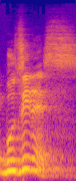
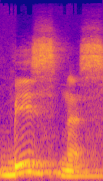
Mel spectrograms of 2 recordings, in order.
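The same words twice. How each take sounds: First: The middle i is sounded, giving three syllables. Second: The middle i is silent, giving two syllables. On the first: The speaker calls it wrong. "we write business" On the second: The speaker calls it right. "the pronunciation is business"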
